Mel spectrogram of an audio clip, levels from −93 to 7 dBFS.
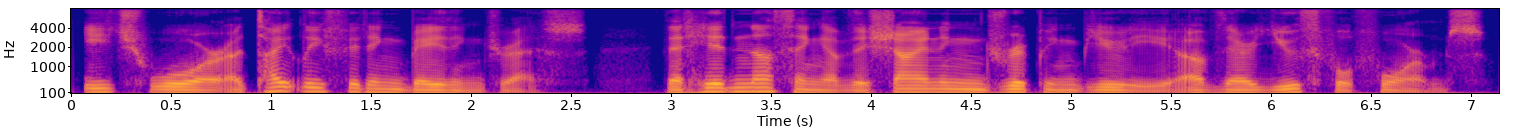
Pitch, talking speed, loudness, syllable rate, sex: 95 Hz, 160 wpm, -19 LUFS, 4.1 syllables/s, male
